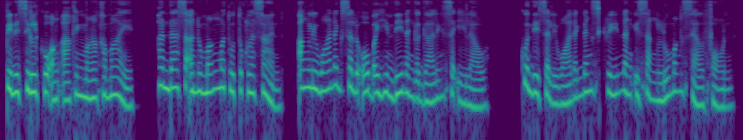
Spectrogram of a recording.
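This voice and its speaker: A woman narrating a dramatic first-person story in a deliberate, suspenseful way. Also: medium pitch, lively intonation, a little mellow, no echo, clean studio sound. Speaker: audiobook narrator.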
